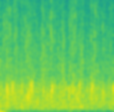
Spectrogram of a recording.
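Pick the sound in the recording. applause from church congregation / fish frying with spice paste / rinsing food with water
applause from church congregation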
